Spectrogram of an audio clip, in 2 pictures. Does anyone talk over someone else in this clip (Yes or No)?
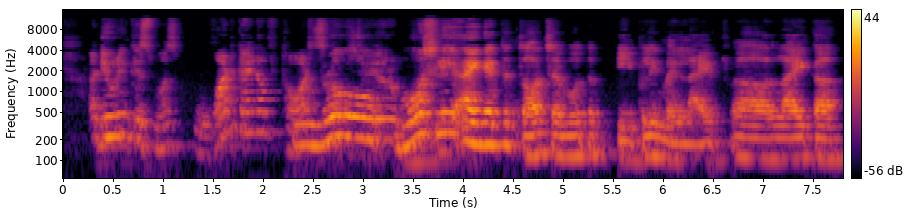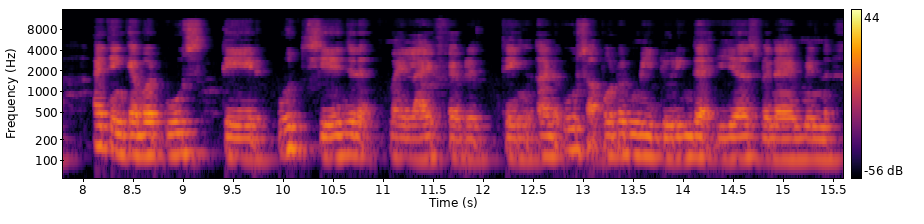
Yes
